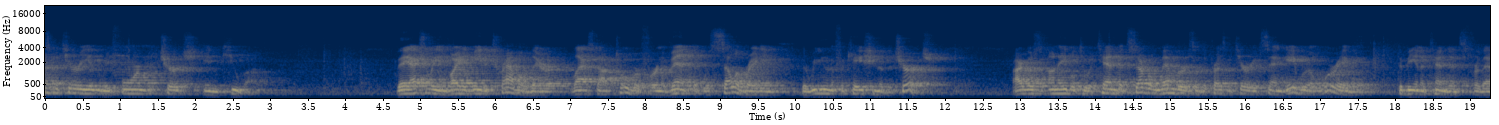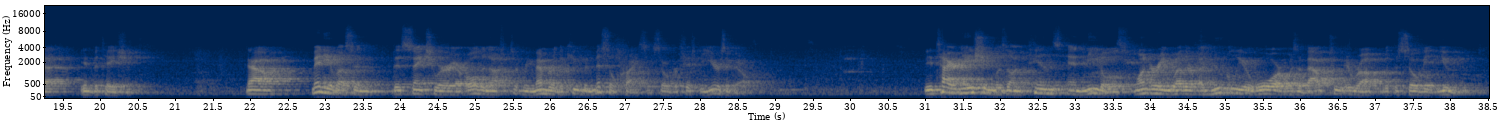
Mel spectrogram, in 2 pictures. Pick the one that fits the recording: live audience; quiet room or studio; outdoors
live audience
